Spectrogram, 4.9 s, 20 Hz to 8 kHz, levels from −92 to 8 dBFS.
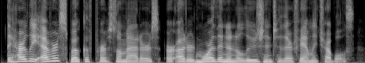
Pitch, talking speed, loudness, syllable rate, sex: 225 Hz, 210 wpm, -18 LUFS, 6.7 syllables/s, female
